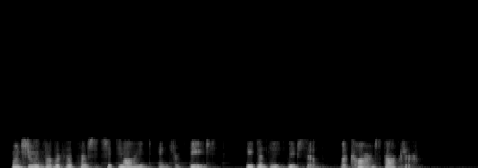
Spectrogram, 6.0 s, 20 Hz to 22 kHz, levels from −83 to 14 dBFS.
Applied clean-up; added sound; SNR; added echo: neural mask model DeepFilterNet 3.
